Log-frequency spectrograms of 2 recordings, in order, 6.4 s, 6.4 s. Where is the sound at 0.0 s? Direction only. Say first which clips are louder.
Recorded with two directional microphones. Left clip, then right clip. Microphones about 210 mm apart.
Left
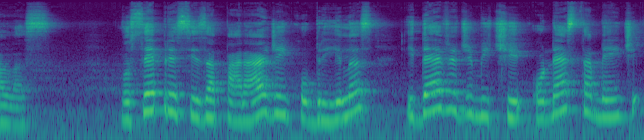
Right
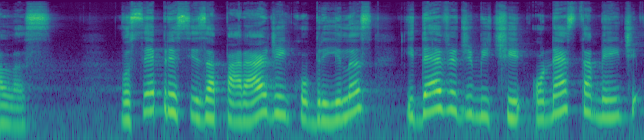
Right 8 dB; 35° right (ahead or behind).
